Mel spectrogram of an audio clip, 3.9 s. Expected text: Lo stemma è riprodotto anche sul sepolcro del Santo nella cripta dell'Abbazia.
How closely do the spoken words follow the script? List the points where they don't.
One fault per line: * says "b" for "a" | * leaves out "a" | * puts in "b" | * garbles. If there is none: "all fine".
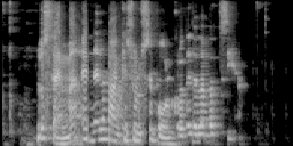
* says "nella" for "riprodotto"
* leaves out "Santo nella cripta"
